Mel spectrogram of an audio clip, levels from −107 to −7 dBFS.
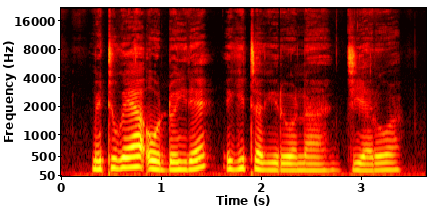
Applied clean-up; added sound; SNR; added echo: none; none; none; none.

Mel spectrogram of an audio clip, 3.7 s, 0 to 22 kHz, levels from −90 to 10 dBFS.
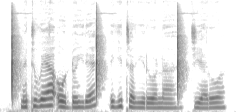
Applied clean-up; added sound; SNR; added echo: classical method spectral subtraction.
